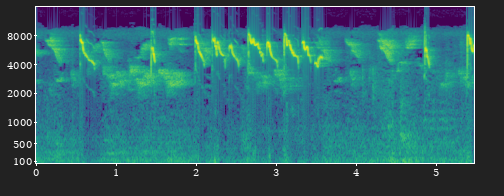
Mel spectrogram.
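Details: Lure song in ngalas style from a buxtoni Oriental white-eye, meant to make other white-eyes sing. A lively, continuous stream of high, slurred whistles and twitters, with irregular sharp downward notes throughout.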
